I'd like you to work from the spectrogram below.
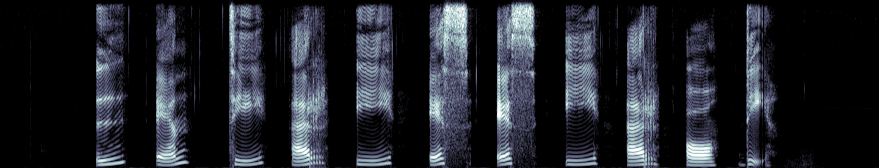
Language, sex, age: Swedish, female, 54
